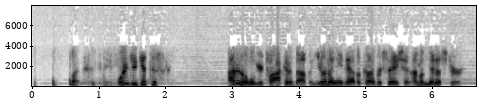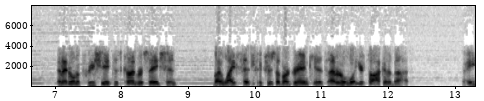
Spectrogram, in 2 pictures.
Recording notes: …'s Personal Prank Phone Calls Collection.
